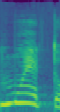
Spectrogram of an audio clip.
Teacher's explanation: muerto. Pero no llega a ser, está ahí en el medio, la vibrante comienza a perderse en la geminación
